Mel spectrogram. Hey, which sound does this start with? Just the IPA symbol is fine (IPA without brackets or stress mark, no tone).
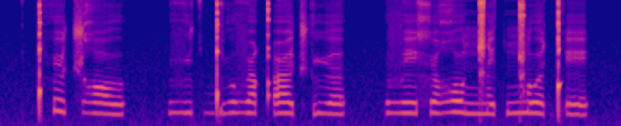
ǃʰ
